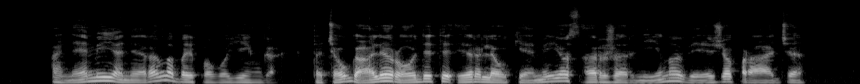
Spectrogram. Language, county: Lithuanian, Klaipėda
